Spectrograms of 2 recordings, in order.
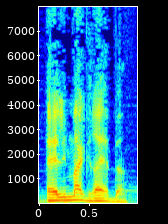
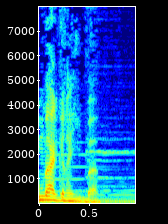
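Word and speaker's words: المغرب: Le mot en surbrillance bleu se prononce El Maghreb, ou Maghrib.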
